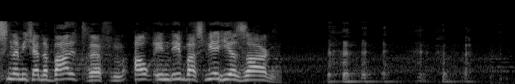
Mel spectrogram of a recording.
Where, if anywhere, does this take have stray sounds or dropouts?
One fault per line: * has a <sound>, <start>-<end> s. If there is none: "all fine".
* has a laugh, 3.3-4.8 s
